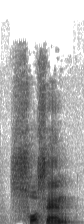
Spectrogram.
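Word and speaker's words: 祖先: 발음은 소센, 소센인데 이거를 거꾸로 써요.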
